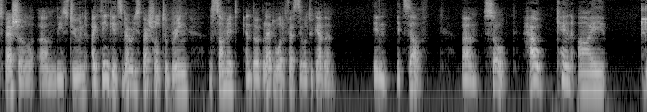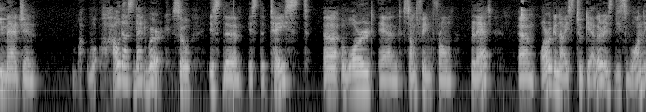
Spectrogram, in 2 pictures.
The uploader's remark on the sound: Sorry for the bad audio quality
